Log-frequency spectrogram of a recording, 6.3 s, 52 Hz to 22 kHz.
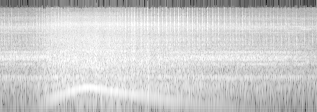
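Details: Engine 417 revving up and down with a steady, fairly even knock at about four per second over the running engine; source unconfirmed.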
